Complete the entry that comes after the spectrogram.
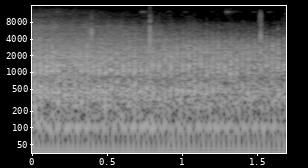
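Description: Helicopter rotor and engine drone a steady, loud, dense whir without a break, flying in a PvP video game match.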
